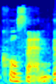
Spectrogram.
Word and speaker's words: Coulson: We are so excited to be here with Justin Coulson.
